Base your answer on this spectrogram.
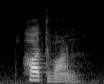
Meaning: sixty
- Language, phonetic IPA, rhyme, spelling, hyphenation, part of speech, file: Hungarian, [ˈhɒtvɒn], -ɒn, hatvan, hat‧van, numeral, Hu-hatvan.ogg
